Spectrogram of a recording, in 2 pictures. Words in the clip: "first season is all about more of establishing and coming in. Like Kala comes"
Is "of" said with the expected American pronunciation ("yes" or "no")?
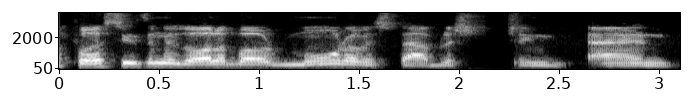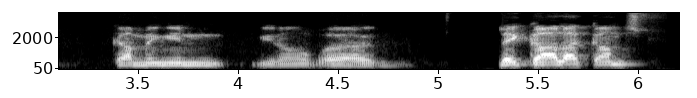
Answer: yes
